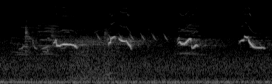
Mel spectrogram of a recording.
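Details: An American robin singing in early spring, March, in Ithaca, New York, gives four short, clear whistled phrases, each rising and falling, about half a second apart, over a faint low hum.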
